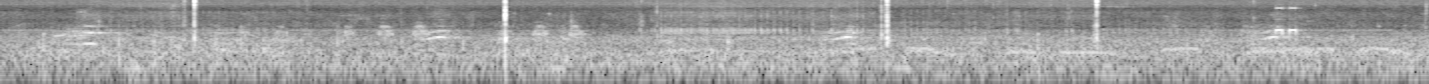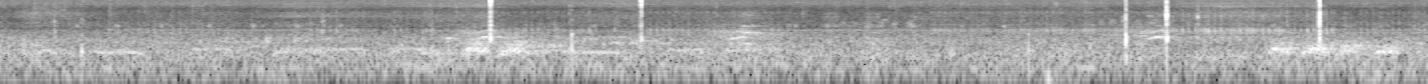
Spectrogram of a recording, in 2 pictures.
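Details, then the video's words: A few domestic ducks at Hendre Lake, St. Mellons, giving faint nasal honking calls scattered through the recording, with sharp clicks and a steady low background hum. "Domestic Ducks"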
